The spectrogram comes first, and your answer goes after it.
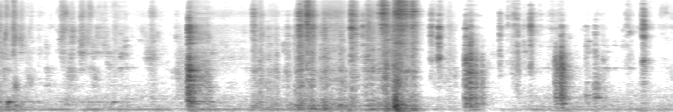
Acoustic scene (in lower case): kitchen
